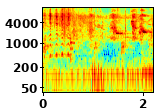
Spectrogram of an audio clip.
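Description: A young goat on a farm in Pakistan bleats several times in quick succession, close and clear, with some background rustle and faint farm noise.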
